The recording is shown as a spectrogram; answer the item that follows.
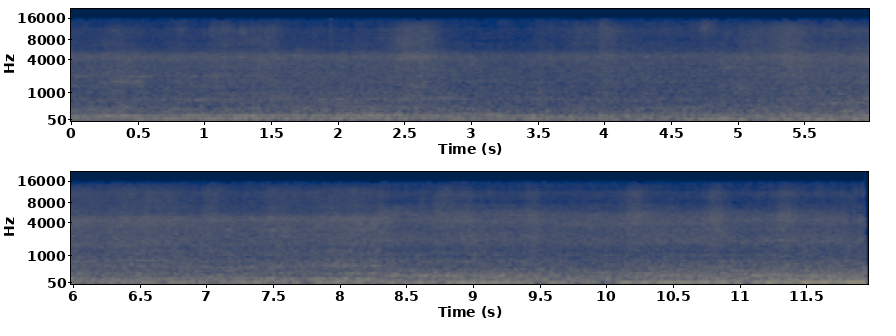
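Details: Continuous low vehicle rumble that slowly grows louder, with outdoor background noise and no audible animal.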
